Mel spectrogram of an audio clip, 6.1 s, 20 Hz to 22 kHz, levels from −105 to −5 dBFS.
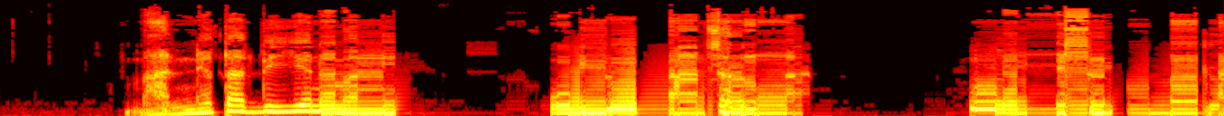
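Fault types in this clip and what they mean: Robotic sound from repeated short buffers: from 1.61 s on, the speech becomes a rigid metallic buzz at 134 Hz, likely from a 7.5 ms buffer repeated while most real audio is skipped.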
